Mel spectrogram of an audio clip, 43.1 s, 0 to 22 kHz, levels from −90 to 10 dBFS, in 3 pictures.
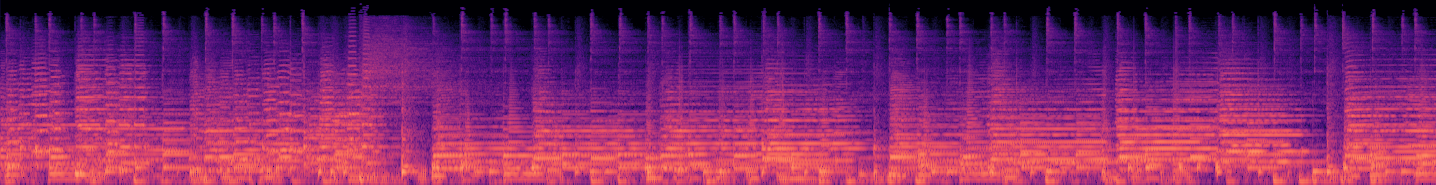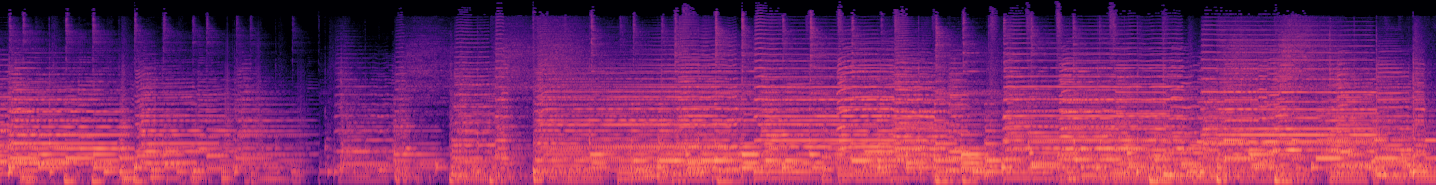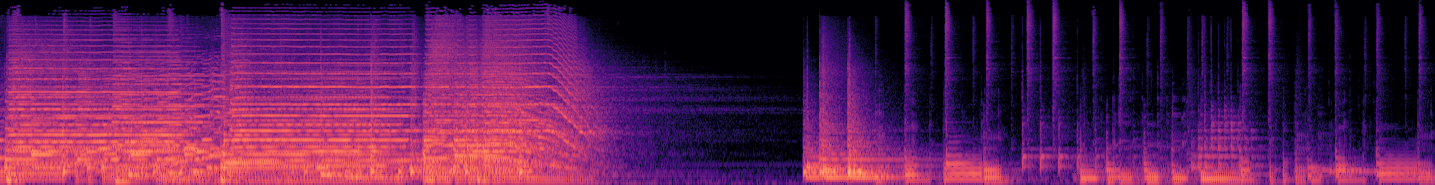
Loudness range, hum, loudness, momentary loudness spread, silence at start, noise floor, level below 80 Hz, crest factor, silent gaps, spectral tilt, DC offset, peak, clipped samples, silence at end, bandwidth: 10 LU; none; -16 LUFS; 15 LU; 0 s; -61 dBFS; -32 dBFS; 16 dB; none; -5 dB/octave; under 0.1%; 0 dBFS; under 0.1%; 0 s; over 20 kHz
